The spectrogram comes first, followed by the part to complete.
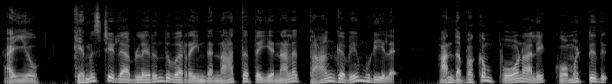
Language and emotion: Tamil, disgusted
